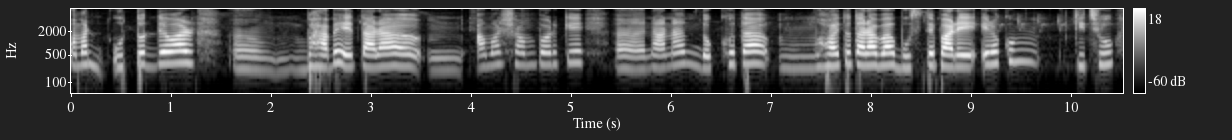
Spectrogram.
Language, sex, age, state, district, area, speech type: Bengali, female, 18-30, West Bengal, Uttar Dinajpur, urban, spontaneous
